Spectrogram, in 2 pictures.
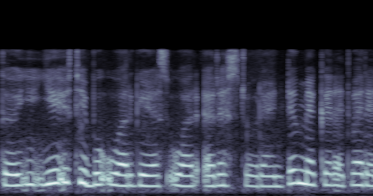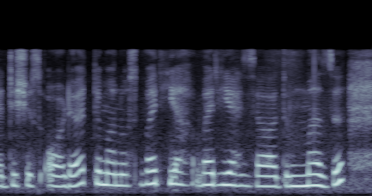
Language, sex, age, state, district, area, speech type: Kashmiri, female, 30-45, Jammu and Kashmir, Budgam, rural, spontaneous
